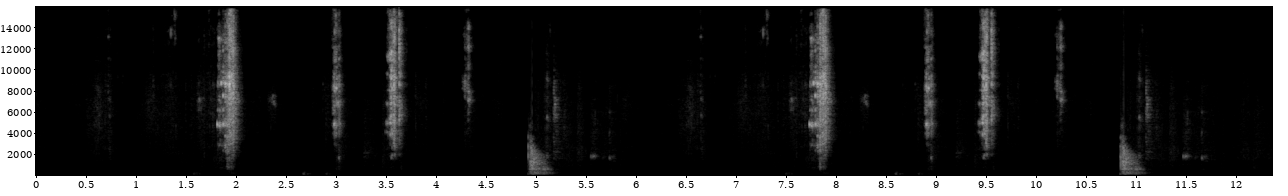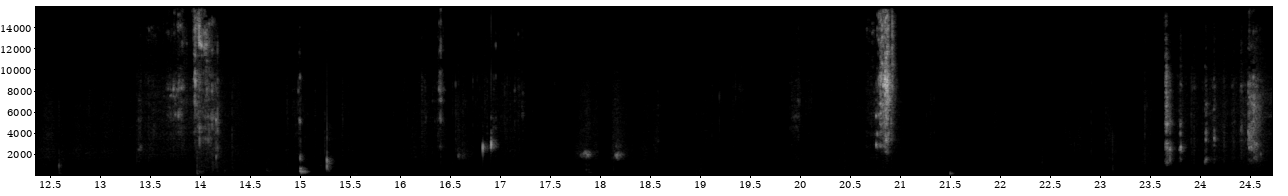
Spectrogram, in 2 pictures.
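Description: Onion skin crackles and rustles as hands peel it.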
